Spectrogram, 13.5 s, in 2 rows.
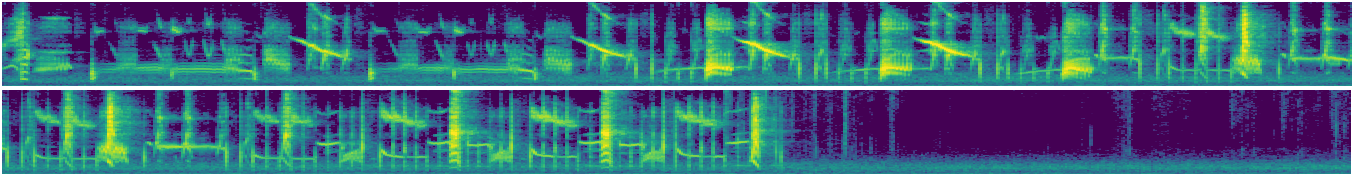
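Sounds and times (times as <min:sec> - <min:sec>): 
starling: 0:00.0 - 0:10.7.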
